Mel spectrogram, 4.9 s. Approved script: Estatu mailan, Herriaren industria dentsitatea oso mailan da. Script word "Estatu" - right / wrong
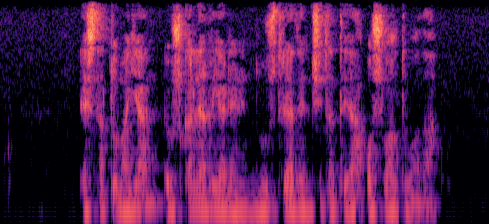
right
